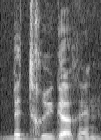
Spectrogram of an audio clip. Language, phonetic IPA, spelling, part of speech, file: German, [bəˈtʀyːɡəʀɪn], Betrügerin, noun, De-Betrügerin.ogg
- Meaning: fraud (female person)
